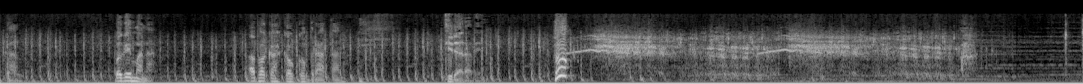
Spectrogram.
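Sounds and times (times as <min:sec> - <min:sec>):
horse hooves clip-clopping: 0:00.0 - 0:10.8
speech: 0:01.2 - 0:01.6, 0:02.5 - 0:05.0, 0:05.6 - 0:05.8
horse neighing as it is reined to a stop: 0:05.4 - 0:10.0.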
